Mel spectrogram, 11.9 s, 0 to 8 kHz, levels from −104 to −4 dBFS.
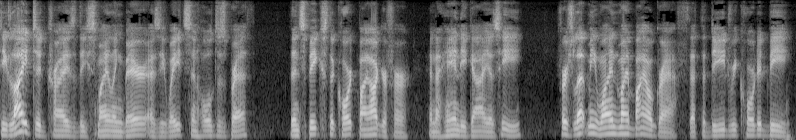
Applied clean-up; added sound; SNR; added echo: none; none; none; none.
